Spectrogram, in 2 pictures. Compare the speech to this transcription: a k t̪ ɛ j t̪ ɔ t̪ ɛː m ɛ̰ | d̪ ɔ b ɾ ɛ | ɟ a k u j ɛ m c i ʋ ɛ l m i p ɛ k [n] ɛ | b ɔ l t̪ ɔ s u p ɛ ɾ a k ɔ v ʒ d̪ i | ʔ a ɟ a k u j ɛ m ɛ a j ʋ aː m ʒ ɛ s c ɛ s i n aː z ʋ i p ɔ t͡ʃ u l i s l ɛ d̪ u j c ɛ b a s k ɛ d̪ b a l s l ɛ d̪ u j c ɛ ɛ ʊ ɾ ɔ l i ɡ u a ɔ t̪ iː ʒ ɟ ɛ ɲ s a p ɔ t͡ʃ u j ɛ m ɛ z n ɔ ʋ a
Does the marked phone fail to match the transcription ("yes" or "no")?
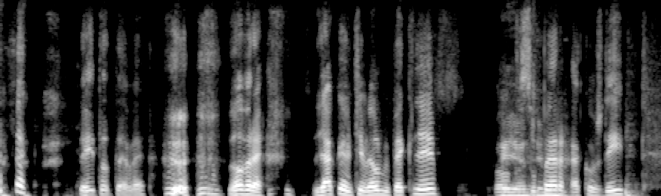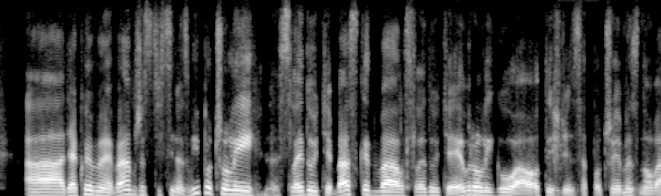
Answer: yes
